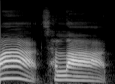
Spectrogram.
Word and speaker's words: ฉลาด: ที่ 2 นะ คะ ฉลาด อ่าน ว่า ฉลาด คำ ที่ 3 นะ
